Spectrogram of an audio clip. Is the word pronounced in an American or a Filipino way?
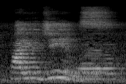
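American. It is said with an American pronunciation. "Sa mga Americans, it's called pyogenes"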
